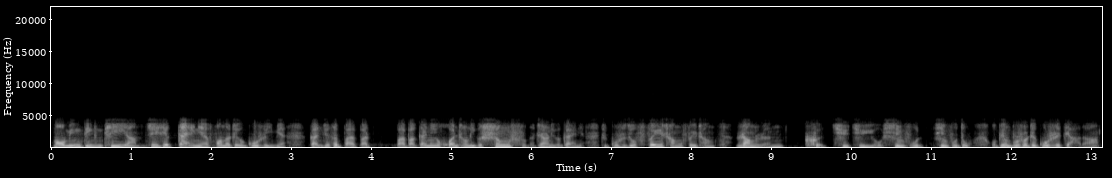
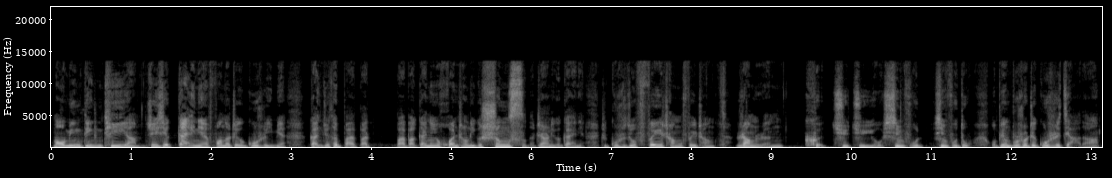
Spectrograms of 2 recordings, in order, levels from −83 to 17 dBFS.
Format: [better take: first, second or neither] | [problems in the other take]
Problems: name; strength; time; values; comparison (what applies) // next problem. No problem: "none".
second | phone-call audio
